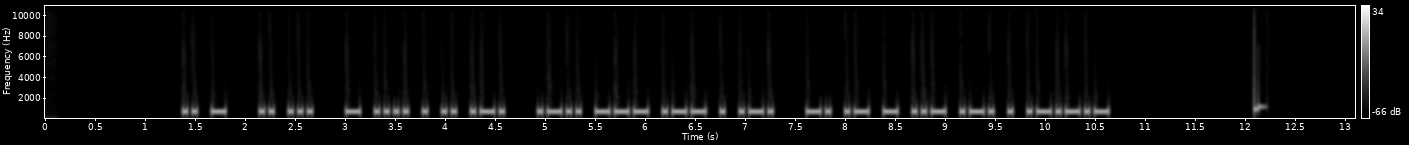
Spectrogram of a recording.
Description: Morse code, heard as a keyed tone, about 25 wpm, 700 Hz. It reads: IT IS THEIR LOWER NATURE.
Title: Sentences from Top 1000 Words - Review Part 4 - 25wpm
